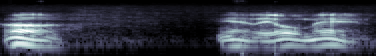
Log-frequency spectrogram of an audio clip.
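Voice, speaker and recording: A man's voice: fairly low pitch, measured pace, husky. An actor playing an anxious, bewildered man on the run, hesitant, in 1940s radio drama style. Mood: bewildered, guarded. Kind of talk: 1940s radio acting with narration. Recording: dull, lo-fi vintage radio recording.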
